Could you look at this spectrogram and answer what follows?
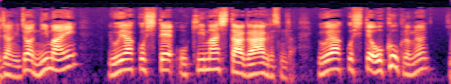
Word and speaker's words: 予約: 다음에 요약구 자, 앞에 있는 요 발음이 짧습니다. 요약구가 아닙니다. 자, 요약구 그러면 예약이라는 말입니다.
